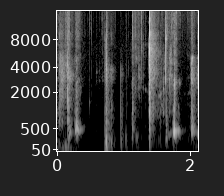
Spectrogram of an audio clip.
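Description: A person drinking from a glass close to a microphone: a few faint sips and swallows with small clicks and knocks.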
